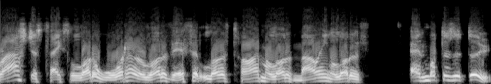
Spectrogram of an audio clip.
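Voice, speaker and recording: A man with an Australian accent in a dry, close sound with no echo. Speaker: livestream viewer on panel. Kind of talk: casual chat.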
